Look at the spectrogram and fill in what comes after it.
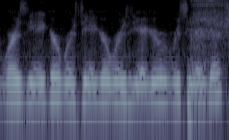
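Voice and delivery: very low, hushed mutter under the breath. Voicing a character who looks around for Jaeger: muttering under her breath. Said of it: "mutter under her breath".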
